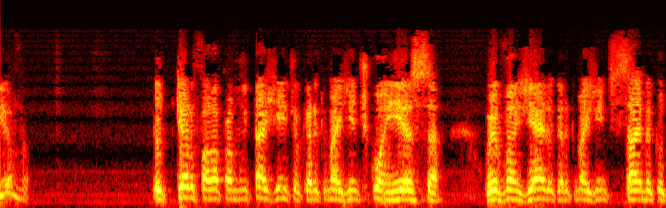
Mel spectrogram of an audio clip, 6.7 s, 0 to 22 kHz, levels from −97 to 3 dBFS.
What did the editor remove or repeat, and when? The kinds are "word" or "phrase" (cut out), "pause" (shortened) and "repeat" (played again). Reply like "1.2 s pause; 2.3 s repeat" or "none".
none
